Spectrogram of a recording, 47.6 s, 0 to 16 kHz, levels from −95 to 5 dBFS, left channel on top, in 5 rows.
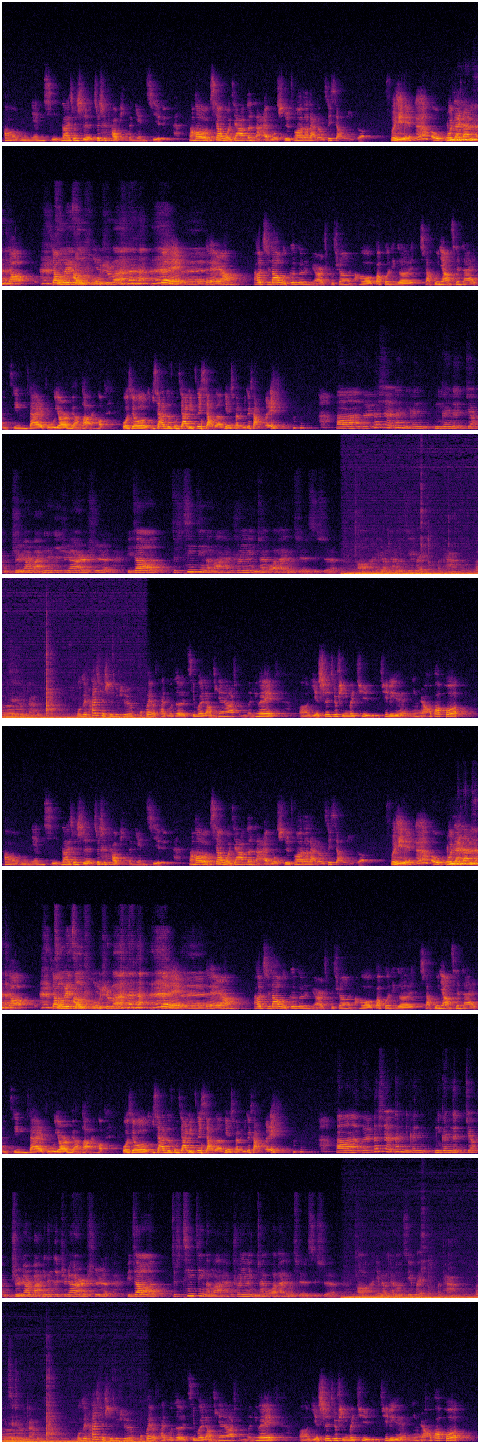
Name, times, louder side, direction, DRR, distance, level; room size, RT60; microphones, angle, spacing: voice 1, 0.1-7.3 7.8-10.0 10.5-11.5 12.7-13.2 13.6-14.3 14.6-21.1 21.5-24.6 24.9-25.1 25.4-25.6 38.0-38.9 39.6-43.6 44.0-47.2, left 1 dB, 10° left, 8 dB, 0.3 m, -21 dB
voice 2, 1.9-2.3 4.8-5.0 8.7-9.7 10.3-13.7 25.7-31.6 32.0-35.2 35.7-37.7 38.1-38.9 42.2-42.3, equal, 55° right, -1 dB, 1.5 m, -24 dB
sound 1, 35.3-41.0, equal, 90° left, 2.8 m, -25 dB
12.0 x 4.9 x 7.7 m, 0.86 s
head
